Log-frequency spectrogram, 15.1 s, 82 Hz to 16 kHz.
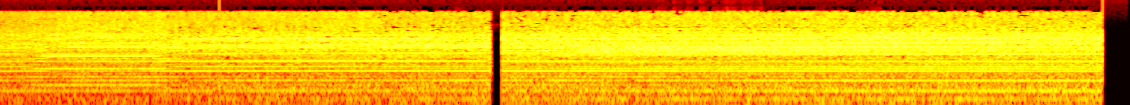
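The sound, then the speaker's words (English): A race car driven at about 200 mph at Daytona during an ARCA driver's license test, recorded on a phone brought into the car: the engine roars in a loud, steady drone with strong harmonic tones, holding constant for about fifteen seconds apart from one split-second cut midway. “And recorded a video and driving 200 miles an hour, Daytona.”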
